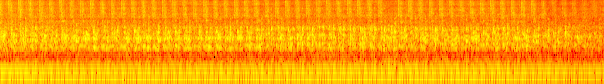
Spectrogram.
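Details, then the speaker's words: Nissan Frontier petrol engine idling after overheating and cold water added, owner suspects water pump problems; slightly uneven, off-sounding exhaust beat, misfiring a bit but not running too bad. "It's actually not running too bad. It's misfiring a bit, but here's the exhaust tone."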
